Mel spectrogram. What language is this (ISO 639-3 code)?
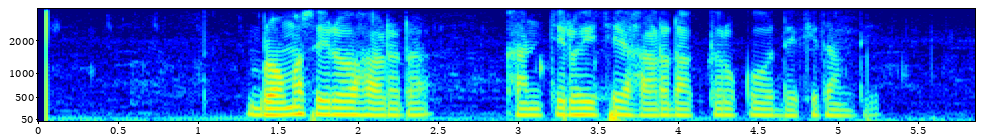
ori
